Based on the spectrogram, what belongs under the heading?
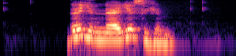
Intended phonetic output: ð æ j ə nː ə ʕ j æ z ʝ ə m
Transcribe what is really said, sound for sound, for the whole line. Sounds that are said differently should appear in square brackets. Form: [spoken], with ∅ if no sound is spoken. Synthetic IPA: ð æ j ə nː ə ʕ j æ [s] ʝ ə m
